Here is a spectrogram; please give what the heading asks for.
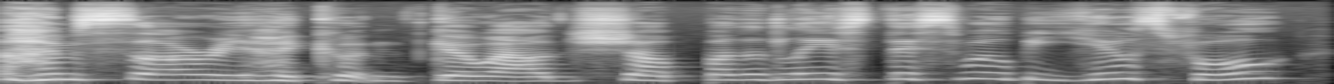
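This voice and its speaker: Earnest teen boy wizard, voiced by a woman, kind and apologetic, fantasy storybook, higher voice. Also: moderate pace, lightly acted. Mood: warm, sheepish.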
